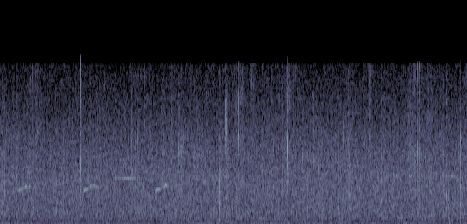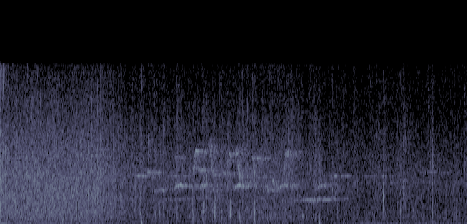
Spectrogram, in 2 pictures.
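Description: Heavy tropical rain pours steadily through lemur forest, a dense continuous hiss with scattered drops and patters, easing slightly toward the end as sharper individual drips and faint calls emerge.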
